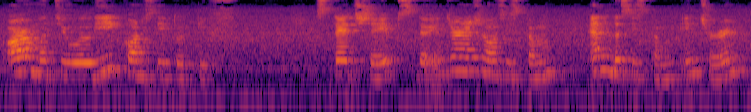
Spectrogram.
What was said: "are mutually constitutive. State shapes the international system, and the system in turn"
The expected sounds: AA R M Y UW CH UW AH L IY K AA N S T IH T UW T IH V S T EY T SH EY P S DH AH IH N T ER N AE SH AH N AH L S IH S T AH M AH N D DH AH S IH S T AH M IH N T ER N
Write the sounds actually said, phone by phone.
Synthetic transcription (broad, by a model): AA R M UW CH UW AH L IY K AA N S T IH T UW T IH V S T EY T SH EY P S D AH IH N T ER N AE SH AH N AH L S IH S T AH M AH N D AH S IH S T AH M IH N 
